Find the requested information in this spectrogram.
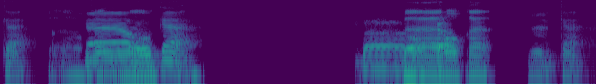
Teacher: nah ini k-nya tipis ya k jangan k ko tapi kaoka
